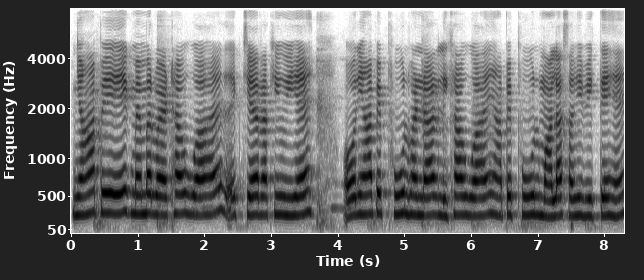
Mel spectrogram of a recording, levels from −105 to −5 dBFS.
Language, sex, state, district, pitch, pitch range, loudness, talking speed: Hindi, female, Bihar, Patna, 250 Hz, 240-260 Hz, -12 LUFS, 195 wpm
